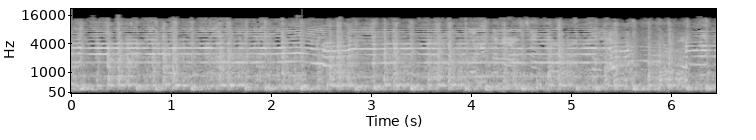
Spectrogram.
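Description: Loud band music: a reed or pipe wind instrument holding long notes that change pitch a few times, over fast, dense drumming.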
